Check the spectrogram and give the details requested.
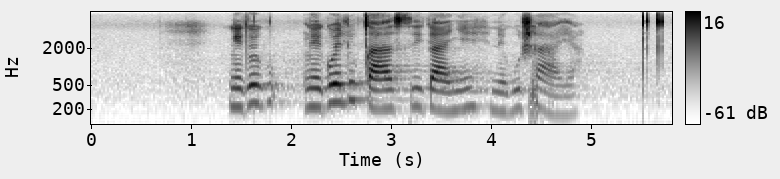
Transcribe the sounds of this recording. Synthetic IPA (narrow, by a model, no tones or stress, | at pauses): ŋɛk̬weluǀʱasik̬aɲɛnek̬uʃaːja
